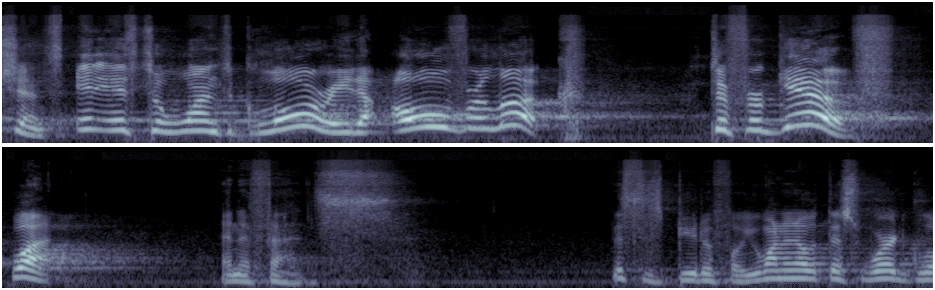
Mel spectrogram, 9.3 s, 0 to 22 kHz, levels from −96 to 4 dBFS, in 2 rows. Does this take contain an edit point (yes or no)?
no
